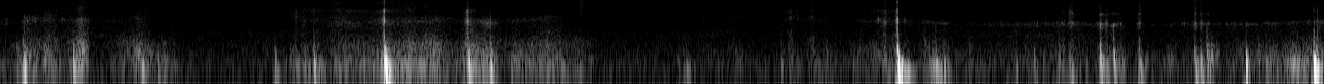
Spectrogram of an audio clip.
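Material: Silicone.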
